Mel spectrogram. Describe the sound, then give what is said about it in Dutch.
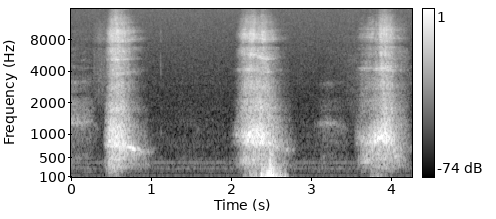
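A voice imitates gusts of cold air from an oscillating fan swinging back and forth, with three breathy blowing sounds, each about half a second long and evenly spaced, the middle one strongest, with no other talk. “sorry die koude wind, zeg maar.”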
